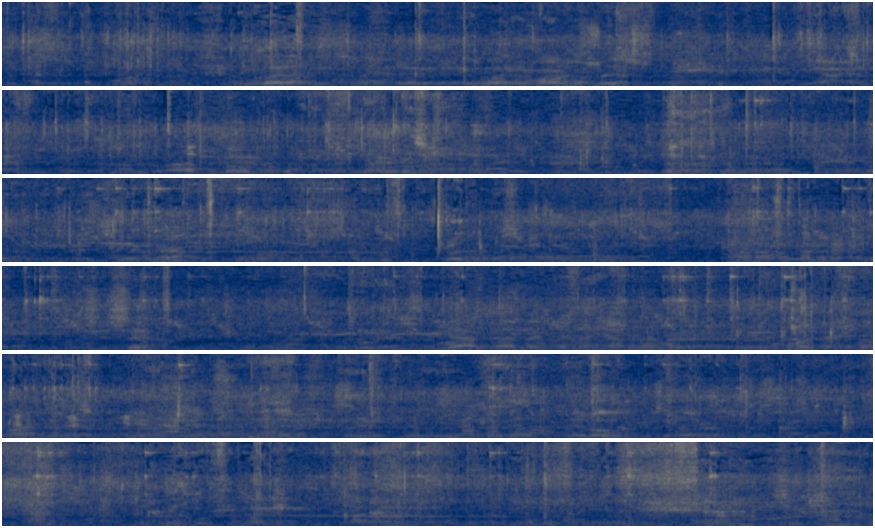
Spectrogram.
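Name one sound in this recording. A crowd of men chatter outdoors.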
